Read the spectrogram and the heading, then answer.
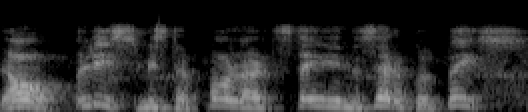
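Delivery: cross, irritated, angry tone. Narrator voicing Dr. Jaeger's reply to Mr. Pollard, angry Dr. Jaeger reply. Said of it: "Dr. Jaeger replies angrily".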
